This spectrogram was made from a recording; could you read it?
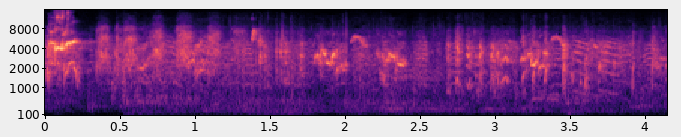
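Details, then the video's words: Chirping aviary budgerigars in a forest setting: a sharp squeak opens, followed by ongoing scratchy warbling and quick chirps that rise and fall in loose bursts. "Budgies in forest environment aviary birds chirping sound"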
